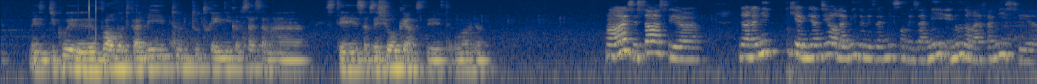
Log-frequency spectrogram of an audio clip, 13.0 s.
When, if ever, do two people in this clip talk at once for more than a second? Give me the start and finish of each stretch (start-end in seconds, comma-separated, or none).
none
